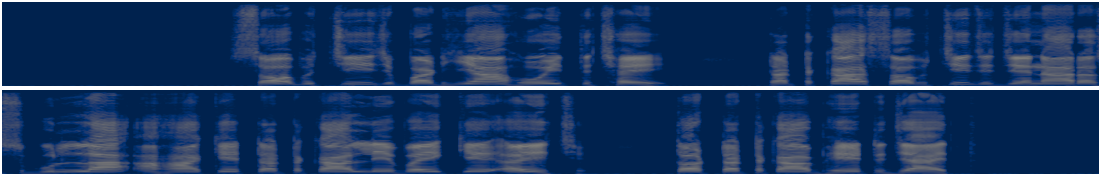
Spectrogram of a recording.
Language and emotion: Maithili, neutral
